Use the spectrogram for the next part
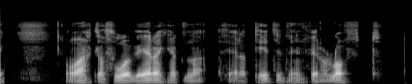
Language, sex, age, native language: Icelandic, male, 30-39, Icelandic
